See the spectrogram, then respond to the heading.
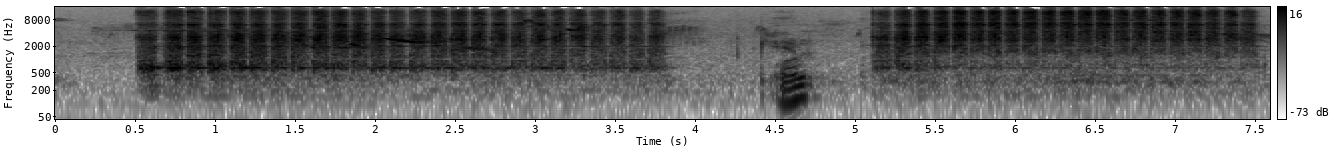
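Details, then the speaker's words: Briggs & Stratton 15.5HP Intek OHV engine from a Husqvarna YTH150 ride-on mower, valve lapping by hand on the second finer compound (finishing pass) after head gasket failure: gritty, coarse back-and-forth rasping at about three strokes a second, seat not yet mated. "je remets la soupape à ces places et dans l'est reparti pour un tour même principe on frotte comme ça jusqu'à ce que le bruit change et on tourne d'un quart de tour"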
